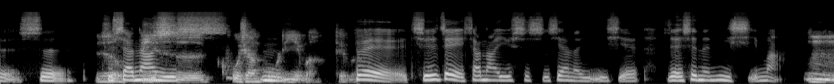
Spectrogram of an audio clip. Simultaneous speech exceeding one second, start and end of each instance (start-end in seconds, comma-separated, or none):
0.9-2.9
